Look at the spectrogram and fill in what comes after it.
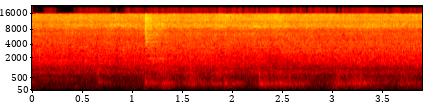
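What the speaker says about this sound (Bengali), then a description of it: "যেহেতু আমি কম তেলে রান্নাটা করবো তাই আমি একসাথেই ভেজে নিচ্ছি।" Potatoes and pointed gourd fry together in a little oil with steady, soft sizzling, interrupted by a few brief stirring scrapes and one sharp clink.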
